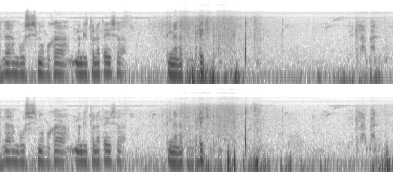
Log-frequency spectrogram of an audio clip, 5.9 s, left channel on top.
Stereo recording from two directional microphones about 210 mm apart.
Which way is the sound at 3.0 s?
15° left (ahead or behind).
